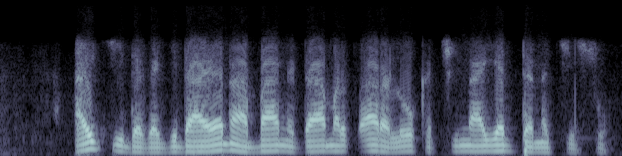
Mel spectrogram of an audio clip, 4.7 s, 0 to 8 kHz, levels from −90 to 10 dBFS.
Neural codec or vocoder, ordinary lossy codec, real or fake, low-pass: none; none; real; 7.2 kHz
